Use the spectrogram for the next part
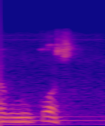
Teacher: fonema oclusivo velar sonoro G en la palabra glucosa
